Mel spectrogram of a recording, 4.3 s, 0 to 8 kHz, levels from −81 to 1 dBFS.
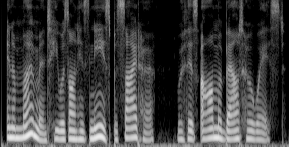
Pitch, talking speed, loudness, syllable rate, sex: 180 Hz, 220 wpm, -15 LUFS, 5.3 syllables/s, female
